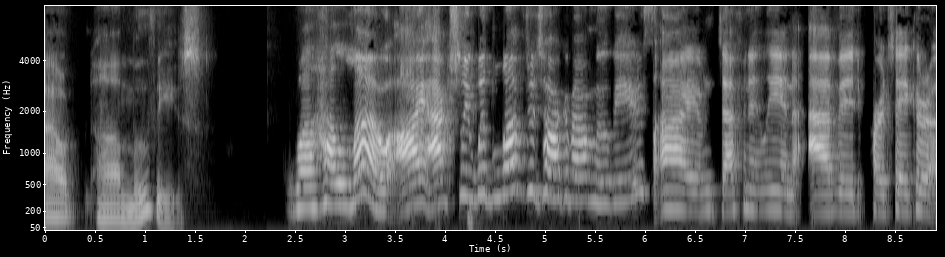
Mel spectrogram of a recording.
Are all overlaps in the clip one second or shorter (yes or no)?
yes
